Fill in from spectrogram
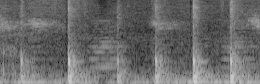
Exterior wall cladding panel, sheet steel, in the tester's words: pag tinignan mo sa malapitan, kinatok mo, hindi siya kahoy. Ano siya? Steel. bakal yan.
